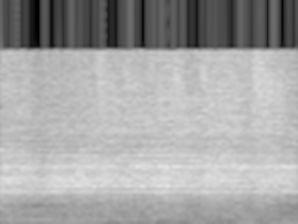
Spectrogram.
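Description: Loud live band music played through a venue sound system, dense and continuous.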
